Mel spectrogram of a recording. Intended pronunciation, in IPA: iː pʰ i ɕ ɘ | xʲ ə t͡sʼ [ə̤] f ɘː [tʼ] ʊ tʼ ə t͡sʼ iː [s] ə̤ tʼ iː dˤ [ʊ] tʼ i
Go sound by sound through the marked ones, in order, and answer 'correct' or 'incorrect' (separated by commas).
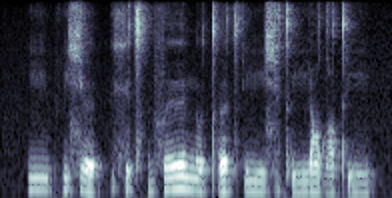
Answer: correct, incorrect, incorrect, correct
